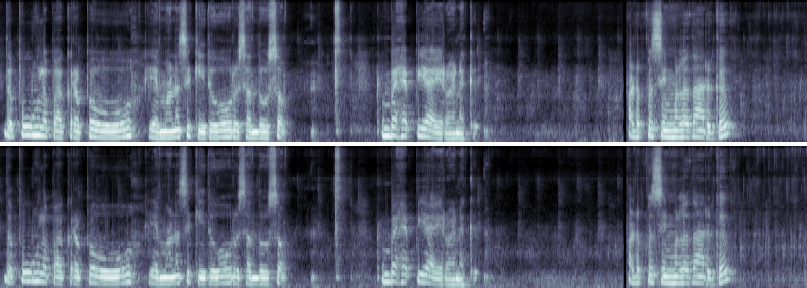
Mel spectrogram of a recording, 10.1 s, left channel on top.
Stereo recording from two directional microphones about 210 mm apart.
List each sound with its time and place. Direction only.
0.0 s speech: centre (ahead or behind)
4.2 s a sound: 5° right (ahead or behind)
4.9 s speech: 5° right (ahead or behind)
7.9 s speech: 5° right (ahead or behind)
